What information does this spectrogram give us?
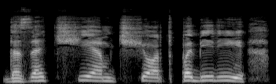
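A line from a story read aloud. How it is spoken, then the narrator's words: Despairing groan. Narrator (Russian): простонал он в отчаянии от ожидающей его перспективы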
